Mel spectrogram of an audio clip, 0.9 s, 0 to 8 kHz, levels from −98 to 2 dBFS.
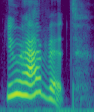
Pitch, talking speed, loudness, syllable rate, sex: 310 Hz, 190 wpm, -16 LUFS, 5.2 syllables/s, female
